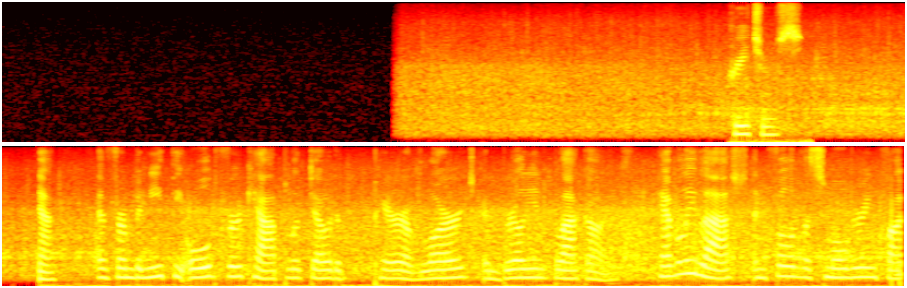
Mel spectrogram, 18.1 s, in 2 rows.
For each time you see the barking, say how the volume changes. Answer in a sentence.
You can't hear the barking here.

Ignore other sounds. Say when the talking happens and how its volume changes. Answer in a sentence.
The talking can be heard briefly from 7.3 to 8.2 s; and from 9.4 to 18.0 s, at a steady volume.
